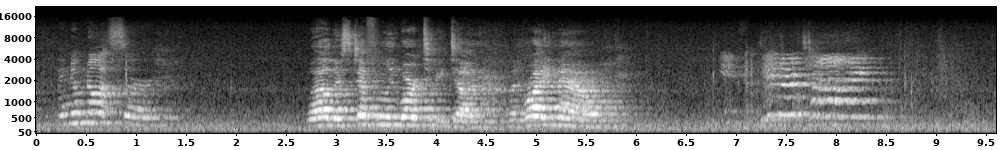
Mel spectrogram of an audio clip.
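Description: A young man speaks loudly on a stage, in a hall with some echo.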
